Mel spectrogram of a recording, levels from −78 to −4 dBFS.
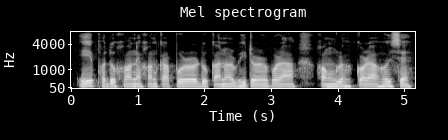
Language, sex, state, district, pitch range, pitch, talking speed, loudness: Assamese, male, Assam, Sonitpur, 115-120 Hz, 115 Hz, 130 wpm, -17 LUFS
